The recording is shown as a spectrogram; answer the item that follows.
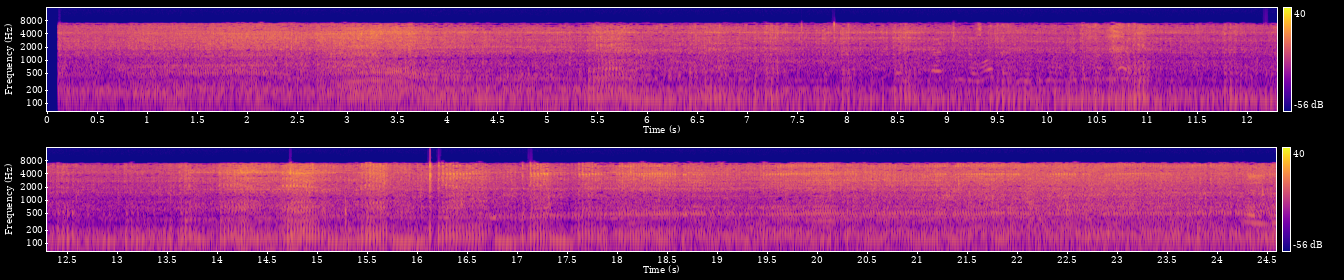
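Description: ATV engine running steadily close by, with a low, continuous hum and indistinct voices over it.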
